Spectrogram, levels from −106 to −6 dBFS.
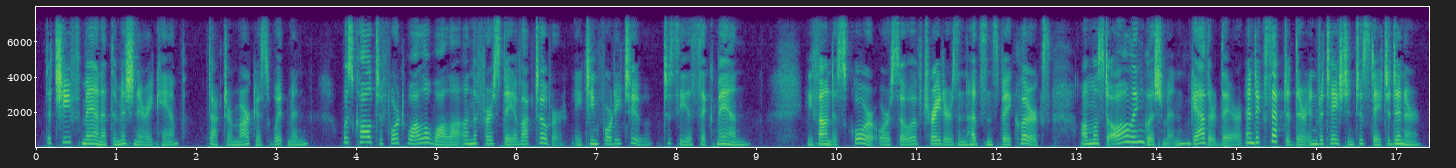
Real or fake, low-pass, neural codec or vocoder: real; 7.2 kHz; none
